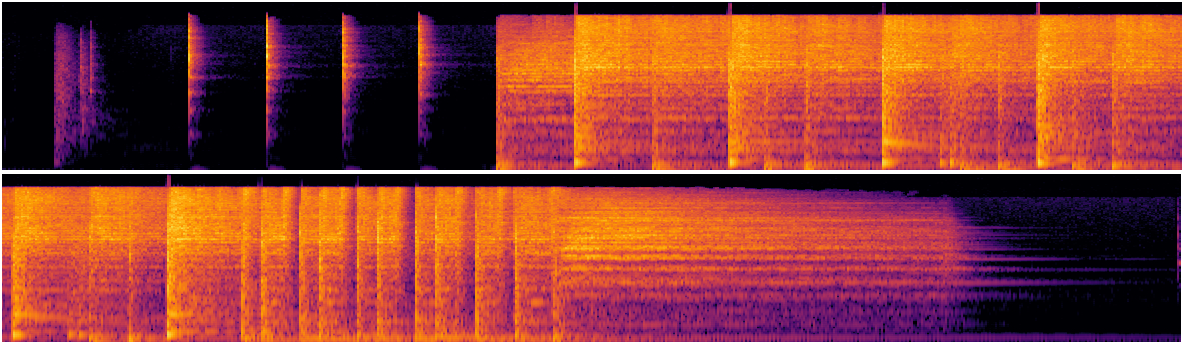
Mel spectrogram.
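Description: Acoustic drum kit: four evenly spaced clicks count in, then a groove with hi-hat, snare and bass drum. A dense hi-hat fill runs from about nine to eleven seconds in, and the last cymbal hit rings out and fades away.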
